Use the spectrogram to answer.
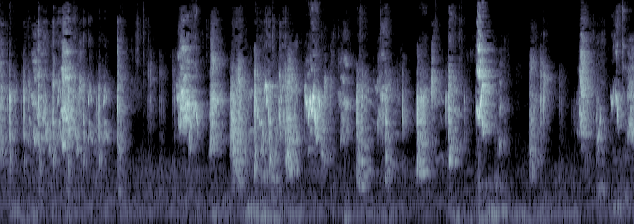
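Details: Group of pet budgies keeping up a steady stream of harsh chirps and rolling warbled notes, almost continuous with tiny pauses between phrases.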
